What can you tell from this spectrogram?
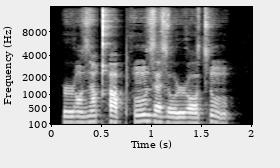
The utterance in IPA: ɹɔ̃zɐ̃qʰa pʰõ zɐzoɹɔt͡sõ

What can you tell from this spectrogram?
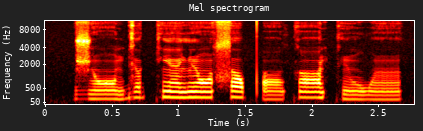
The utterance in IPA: ʒɔ̃˩ɡʲʌ˥ kʲɛ̃˥lʲɔ̃˥ sʌ˥pʼɑ̃˩kɑ̃˥ kʲũ˩wə̃˩

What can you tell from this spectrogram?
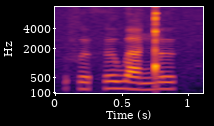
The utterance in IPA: fɵ˨hɵ˦wa˨ ŋ͡ǃɵ˦

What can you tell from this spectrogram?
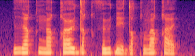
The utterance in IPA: ðiqŋɨ qʉ diqθʉɗe doqβɨqe

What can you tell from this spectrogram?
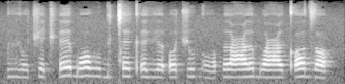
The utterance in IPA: vʲɔ̤t͡ʃɛ t͡ʃʼɛ bɔ vʊɡɪǀɛkʼɛ vʲɜʔɔt͡ʃʊɡɔ̤ | ɜʕɜbɔ ʕɜkʼɒd͡zɒ

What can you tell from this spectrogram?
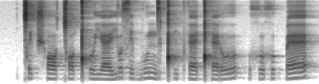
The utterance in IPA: ǀɪt͡ʃʰɔ ǀɔǃʰʊjɛ jʊsibu ndɪǃʰipʰɛ ǃʰɛɾʊ | xʊxʊ k͡pɛ

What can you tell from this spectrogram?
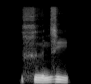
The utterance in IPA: xɯnzi

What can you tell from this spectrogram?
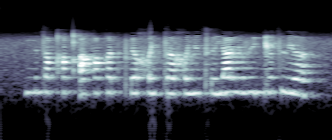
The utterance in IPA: nʏtœqʰʊqʼɐ qɔqitpʼʏ χʏlʲtɐ χʊlʲotʼʏja lɪvy ɡʲɔt lʲɐ

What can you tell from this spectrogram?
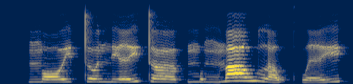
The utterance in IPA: n̪ɔː˨˧j t̪ɵ˨nje˨˥jt̪œː˨p̚ mʊ˨ŋmaː˥wlɐ˨˥w kʷʰe˨˥j

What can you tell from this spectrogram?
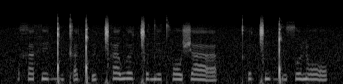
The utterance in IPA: xaxe ɡ͡ǃikʼaǃʼø ǀʰawœ ǀədetʰɔ ʃa | kʰœǀi ɡ͡ǃusoɳɔ

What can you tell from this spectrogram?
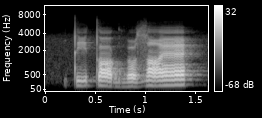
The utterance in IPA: t̪it̪ɒɡʱu zˤæ

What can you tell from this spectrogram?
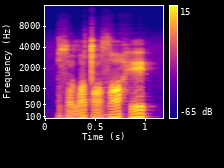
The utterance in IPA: zˤo˨˩le˦˨tˤe˧˩˧ zˤa˧˥˧he˧˥˧

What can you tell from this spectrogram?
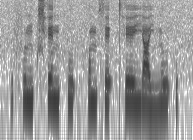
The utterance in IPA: fɯ˦˥ŋ t͡ɕʰe˧nfu˨˩ʔ ho˧mse˨˩ʔtʰeː˧ ja˩˦jnu˦˥ʔ

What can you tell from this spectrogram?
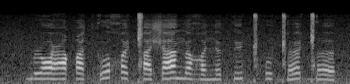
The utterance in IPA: bɹɔ ʕəqøt͡sʼu χøǁaʃa ŋœʁønøky ǁʰuɡ͡ǁœ ɡ͡ǁə

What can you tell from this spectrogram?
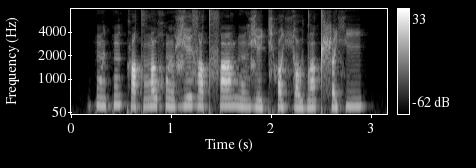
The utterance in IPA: pũ˨i̯pũ˦kɒ˨tˤ ŋo˦χʷĩ˨u̯ ʑe˦ zu˨tˤsˤæ̃˦vũ˨ ʑe˨cʰɒ˦çɒ˨u̯ dũ˨˦tˤʂi˨çi˦

